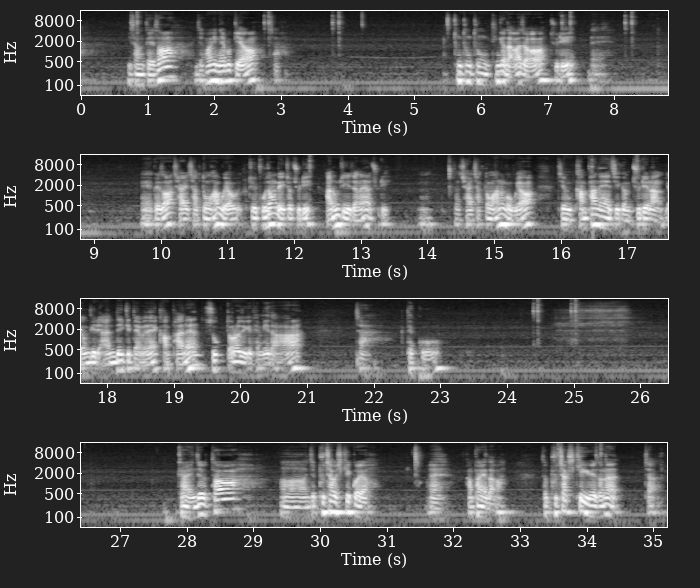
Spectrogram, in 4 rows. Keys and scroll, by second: 11.5 ctrl+2, 14.9 Escape, 16.3 ctrl+2, 18.1 Escape.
